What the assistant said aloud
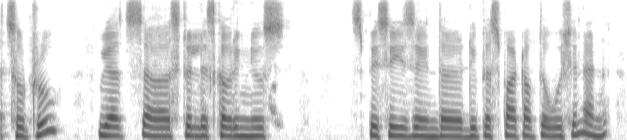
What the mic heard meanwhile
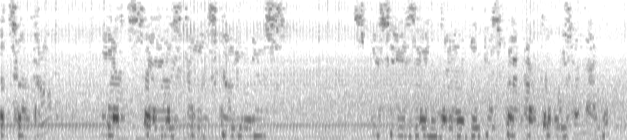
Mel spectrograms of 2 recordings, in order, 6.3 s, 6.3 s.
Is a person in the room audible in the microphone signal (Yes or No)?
No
